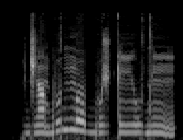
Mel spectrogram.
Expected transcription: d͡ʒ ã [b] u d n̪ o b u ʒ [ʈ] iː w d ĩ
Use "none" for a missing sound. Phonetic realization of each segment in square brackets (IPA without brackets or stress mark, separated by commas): b, ʈ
